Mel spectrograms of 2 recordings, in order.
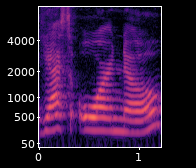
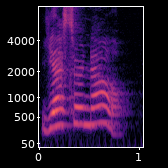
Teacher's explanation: Or becomes er. Just er. Just a consonant er.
